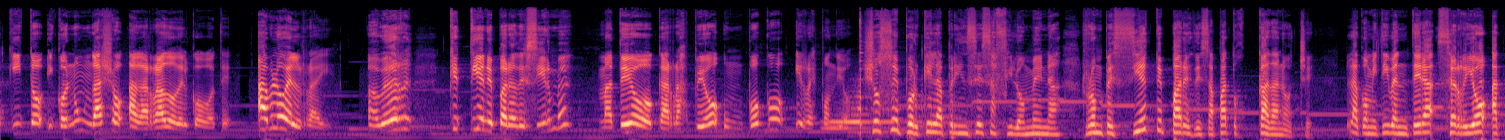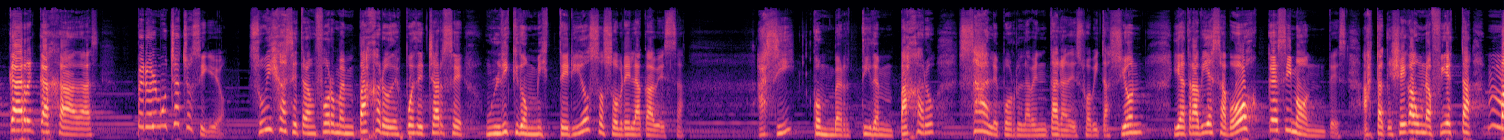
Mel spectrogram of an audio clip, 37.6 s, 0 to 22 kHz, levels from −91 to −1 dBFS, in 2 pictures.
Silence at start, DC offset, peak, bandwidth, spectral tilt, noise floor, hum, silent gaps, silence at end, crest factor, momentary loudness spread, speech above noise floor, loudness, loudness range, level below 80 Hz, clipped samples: 0 s; under 0.1%; 0 dBFS; 17.5 kHz; -3.5 dB/octave; -48 dBFS; none; none; 0 s; 20 dB; 13 LU; 29 dB; -19 LUFS; 6 LU; -56 dBFS; under 0.1%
